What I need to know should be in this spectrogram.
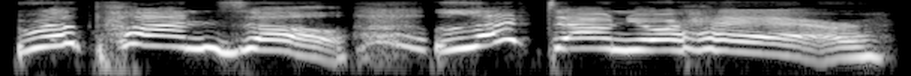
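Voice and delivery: slow, high call up to a window; drawn-out witch's summons; calling from outside. A narrator's reading. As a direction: call up from below, drawing out each word. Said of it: "a woman's voice from outside".

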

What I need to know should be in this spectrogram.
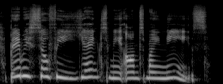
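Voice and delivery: ordinary delivery, nothing marked

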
